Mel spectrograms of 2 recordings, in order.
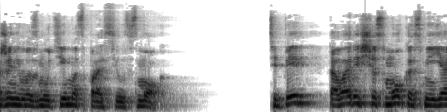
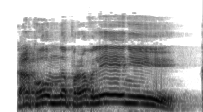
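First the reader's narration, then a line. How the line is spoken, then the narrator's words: Shout. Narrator (Russian): крикнул ему Волк Ларсон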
